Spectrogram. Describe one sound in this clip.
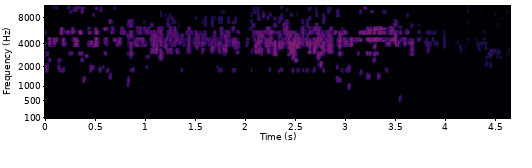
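A victory fanfare plays loudly from a game.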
